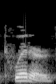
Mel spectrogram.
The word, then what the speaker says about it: Twitter: 另外，大家注意 tweet 中的 e 发音是长音。 Tweet, tweet. 而 Twitter 中的 i 的发音应该是短音。 Twitter, Twitter, 这两个大家发音的时候一定要区分开。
